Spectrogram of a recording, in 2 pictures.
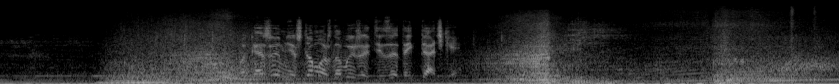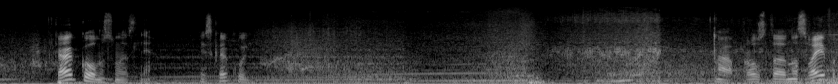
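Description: Car engines roar and rev as cars race along a dirt road.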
